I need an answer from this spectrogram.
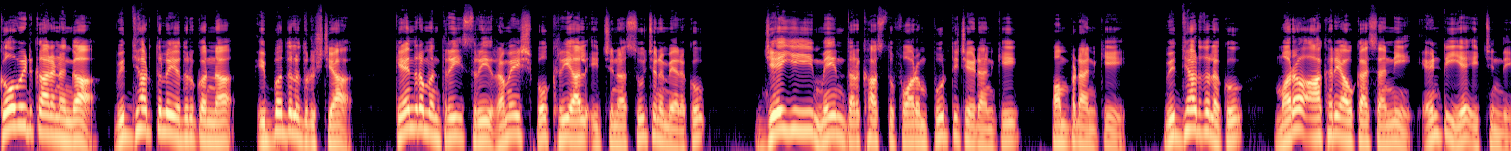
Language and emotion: Telugu, neutral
